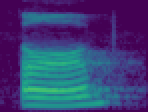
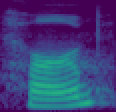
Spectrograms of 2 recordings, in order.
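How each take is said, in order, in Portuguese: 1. A palavra começa sem som de h. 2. A palavra começa com um som de h audível. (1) "existem palavras em inglês que o H não vai ser pronunciado" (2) "mas também a gente pode falar herb"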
